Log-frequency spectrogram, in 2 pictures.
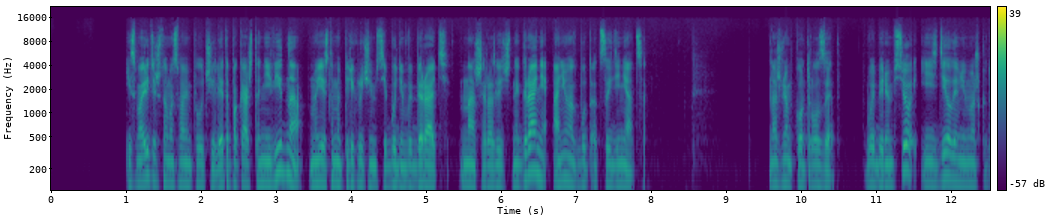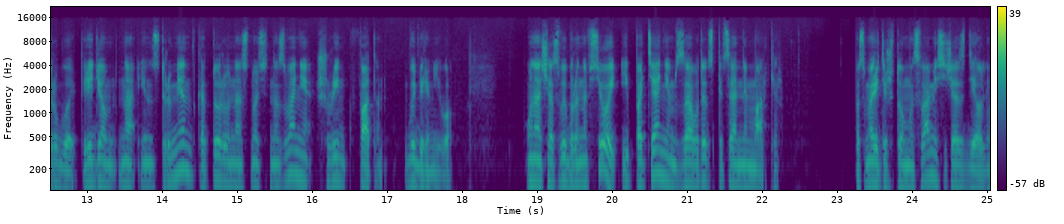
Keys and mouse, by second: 4.1 click, 5.4 click, 6.8-8.4 drag, 9.7 ctrl+z, 11.0 a, 17.4 click, 20.7-22.5 drag, 23.1-25.0 middle drag.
